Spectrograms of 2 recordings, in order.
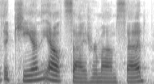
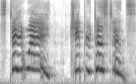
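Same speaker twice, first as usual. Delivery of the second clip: very high, squeaky, nervous little squeal; 4 dB louder than usual. Reading a story: the caged narrator squeaks at a dog nosing the cage. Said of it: "I squeaked".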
